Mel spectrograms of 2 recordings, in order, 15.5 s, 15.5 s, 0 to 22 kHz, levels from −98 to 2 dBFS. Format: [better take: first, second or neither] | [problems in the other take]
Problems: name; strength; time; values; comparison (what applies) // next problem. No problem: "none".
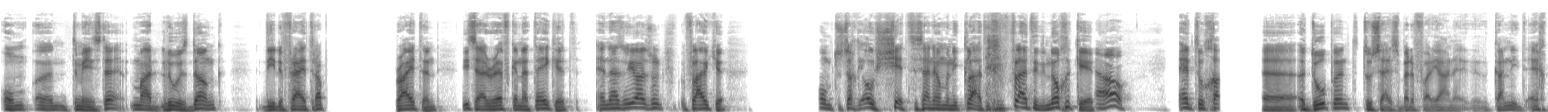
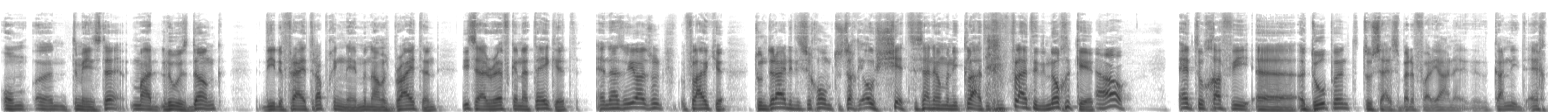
second | audio cutting out; at 3.5 s for 0.5 s, at 7.5 s for 0.5 s and at 12 s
